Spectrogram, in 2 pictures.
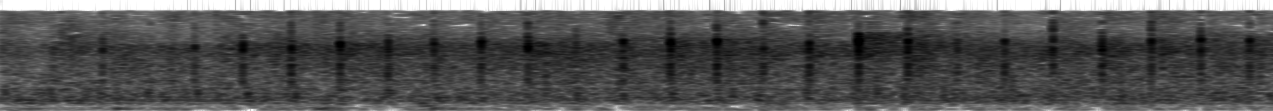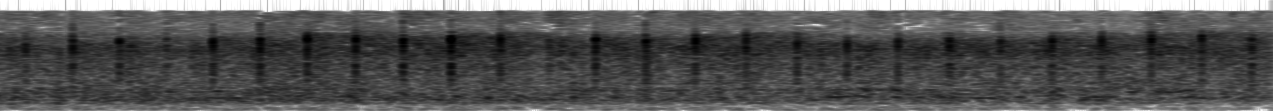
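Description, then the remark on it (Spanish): Sustained applause fills a Spanish-language parliament chamber, with the presiding board (the Mesa) also clapping: many hands clapping in a dense, steady wash with sharper individual claps popping out, holding at an even level for the whole stretch. “No es habitual que la mesa aplauda, pero entenderán que sobran razones para hacerlo y espero que nos entiendan.”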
